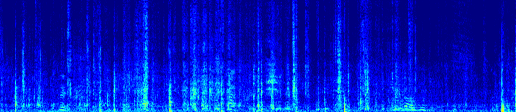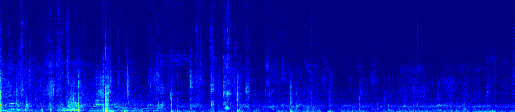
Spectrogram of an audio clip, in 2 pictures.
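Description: Shoes scuff and patter on concrete as men run.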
